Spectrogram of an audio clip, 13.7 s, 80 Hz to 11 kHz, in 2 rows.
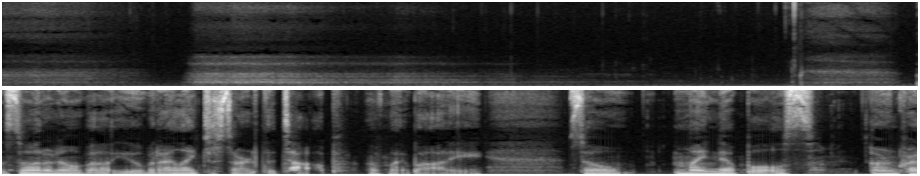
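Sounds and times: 
slow exhale during a guided breathing exercise: 0.0 - 4.5, 6.0 - 6.8
speech: 6.9 - 13.7.

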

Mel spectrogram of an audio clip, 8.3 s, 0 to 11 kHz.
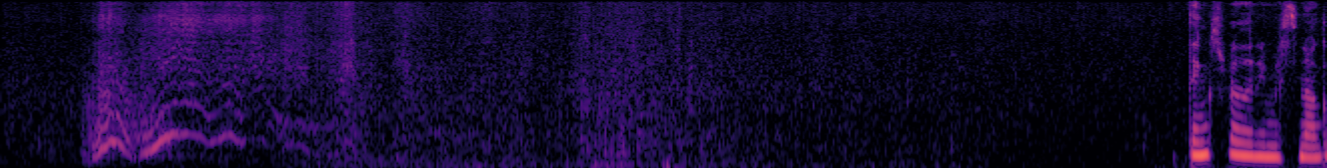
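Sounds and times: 
sleeping bag zipper being zipped closed: 0.5 - 2.5
fabric rustling: 0.5 - 4.8
faint shuffling: 0.5 - 5.5
speech: 7.4 - 8.2.

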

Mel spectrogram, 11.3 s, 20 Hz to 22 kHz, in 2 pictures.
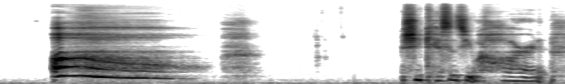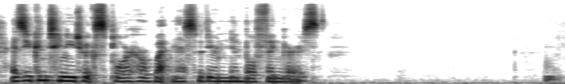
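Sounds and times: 
person imitating a woman's gasping cry of pleasure: 0.5 - 2.0
speech: 4.0 - 9.0.

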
